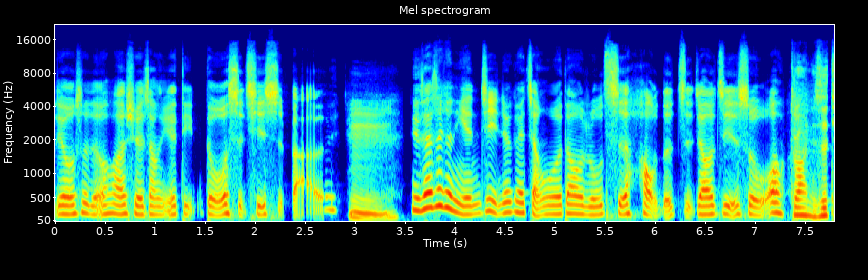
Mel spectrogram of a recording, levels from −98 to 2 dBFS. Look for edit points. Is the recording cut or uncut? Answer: uncut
